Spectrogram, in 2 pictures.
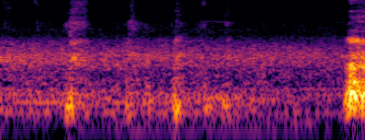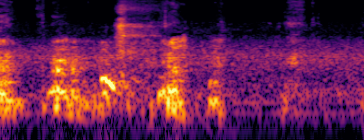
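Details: Dog at play giving funny noises: after quiet breathing, a run of short grumbly yelps and squeaky, bending whines, several in quick succession, then fading to soft snorts; faint steady background hum.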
